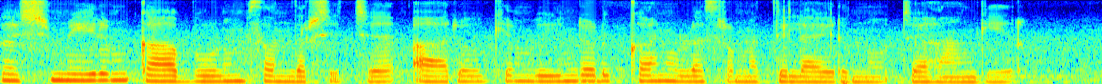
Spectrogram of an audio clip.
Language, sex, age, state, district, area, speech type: Malayalam, female, 18-30, Kerala, Palakkad, urban, read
